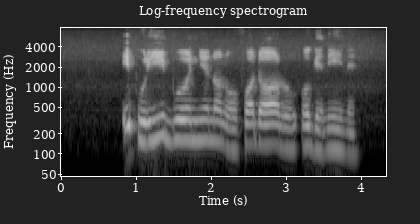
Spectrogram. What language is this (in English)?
Igbo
